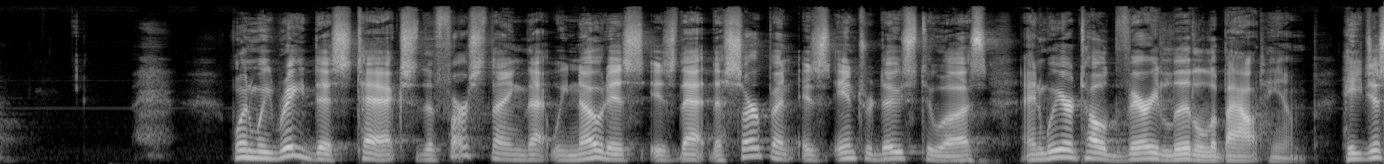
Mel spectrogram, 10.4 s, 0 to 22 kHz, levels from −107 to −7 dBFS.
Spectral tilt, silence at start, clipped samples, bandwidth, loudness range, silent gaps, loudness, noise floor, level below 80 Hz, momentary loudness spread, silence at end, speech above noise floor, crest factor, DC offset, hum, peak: -2 dB/octave; 1.05 s; under 0.1%; 19 kHz; 2 LU; none; -32 LUFS; -78 dBFS; -80 dBFS; 8 LU; 0 s; 44 dB; 24 dB; under 0.1%; none; -10 dBFS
